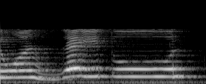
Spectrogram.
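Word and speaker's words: والزيتون: Sebelum huruf za ada alnya itu al-syamsiyah. Apa itu al-syamsiyah? Al-syamsiyah itu al yang dianggap tidak ada, karena bertemu dengan huruf za, huruf syamsiyah. Ada tanda tasjid berarti harus ditekan, membacanya harus ada penekanan.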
